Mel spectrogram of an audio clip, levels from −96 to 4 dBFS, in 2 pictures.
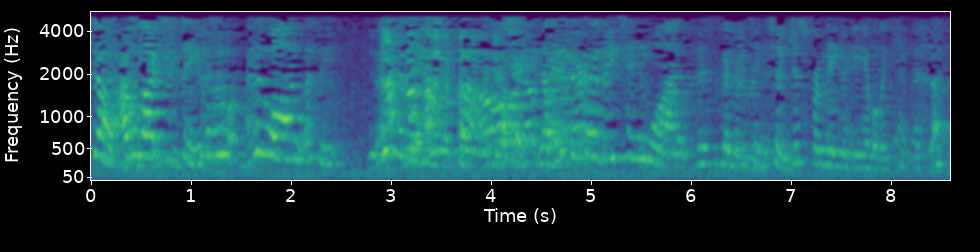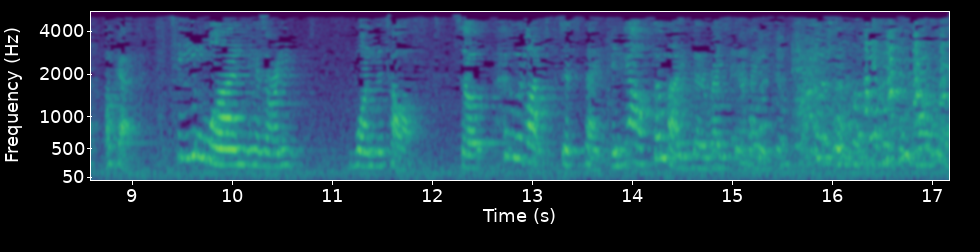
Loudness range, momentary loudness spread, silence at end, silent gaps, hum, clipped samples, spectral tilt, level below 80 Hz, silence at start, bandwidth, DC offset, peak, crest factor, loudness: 7 LU; 13 LU; 0 s; none; none; under 0.1%; -6 dB/octave; -58 dBFS; 0 s; 5.4 kHz; under 0.1%; -8 dBFS; 20 dB; -27 LUFS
